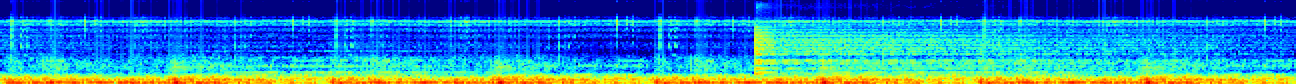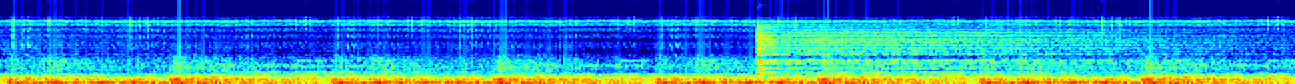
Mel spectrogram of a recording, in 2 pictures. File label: loop; biosphere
